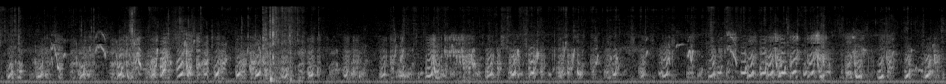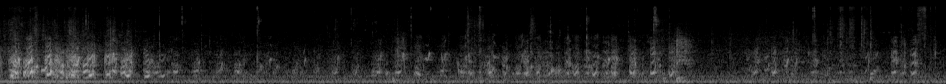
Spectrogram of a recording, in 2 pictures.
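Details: Guinea pig babies, three weeks old, alongside their mother while being weighed: dense chattering squeaks and rustling pile up for about eleven seconds, then fade to a quiet background with only a few scattered faint calls.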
